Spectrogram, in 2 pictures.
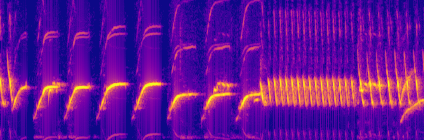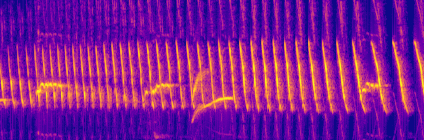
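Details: Canary song of the campainha style with chirps, for training young canaries: clear upswept whistles repeated about three times a second, then dense ringing trills with occasional rising slurs.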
